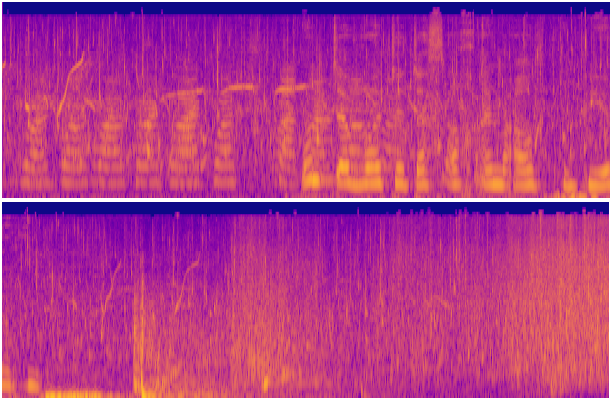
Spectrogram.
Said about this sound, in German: Als er frisch und sauber war, sah er zwei Gänse. Sie planschten und flatterten ganz lustig im Wasser rum.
